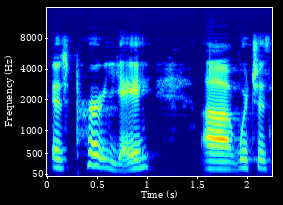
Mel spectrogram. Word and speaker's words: Peryea: XI has that Xi sound, but it's pronounced, and my last name is Peryea, which is not Latin, it's French-Canadian from my husband's side.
